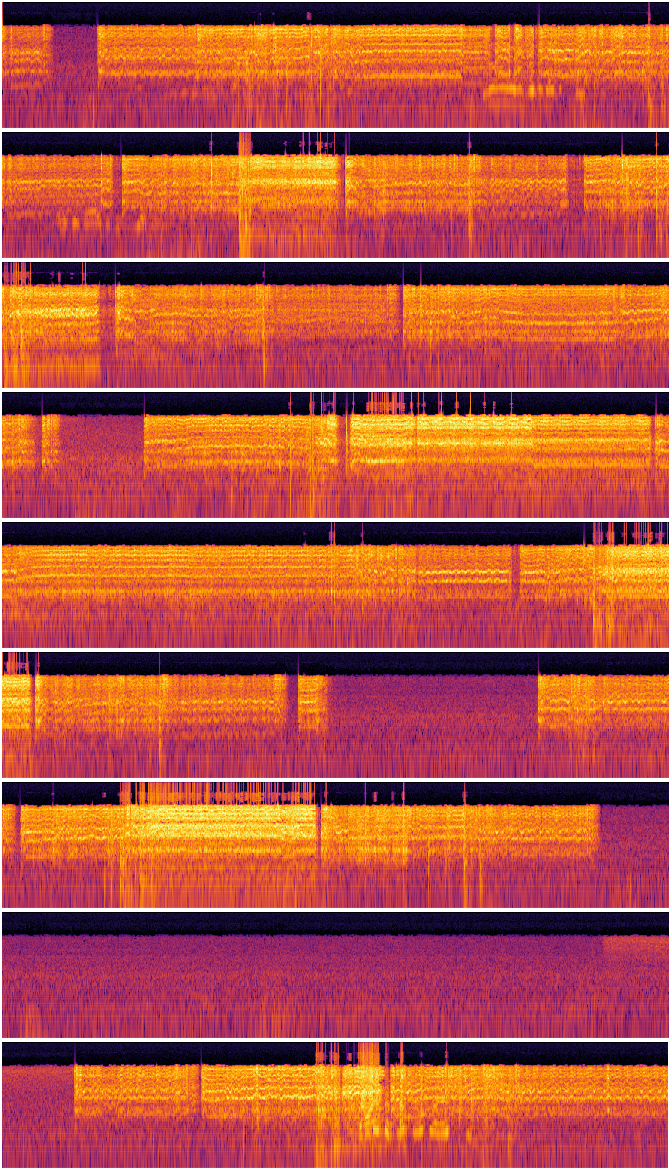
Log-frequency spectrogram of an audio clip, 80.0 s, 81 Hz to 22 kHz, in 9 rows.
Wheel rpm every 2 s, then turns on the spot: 160, 280, 270, 210, 250, 230, 210, 250, 210, 210, 240, 220, 260, 120, 190, 220, 150, 150, 260, 260, 240, 210, 220, 230, 50, 60, 240, 260, 220, 290, 170, 0, 0, 0, 0, 20, 240, 260, 250, 270.
56-58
